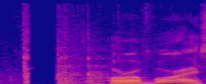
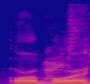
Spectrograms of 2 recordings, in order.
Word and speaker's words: Ouroboros: Ouroboros. See, I knew I said it right. Ouroboros. Nice to meet you, Loki. Nice to meet you, bud. Ouroboros. I just didn't pronounce the S at the end.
